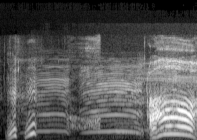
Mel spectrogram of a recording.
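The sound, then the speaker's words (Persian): A water buffalo calls in a series of deep, nasal lows: two short grunting bursts, then a long drawn-out moan, and finally a louder, fuller bellow. “خان صاحب، صدای گومیش؟ ای گومیشتانم خوب شیر خواد داد”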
